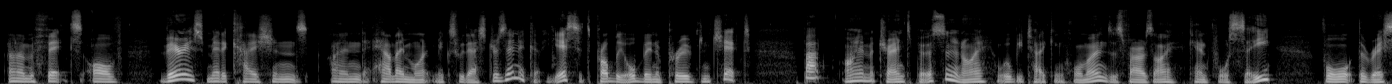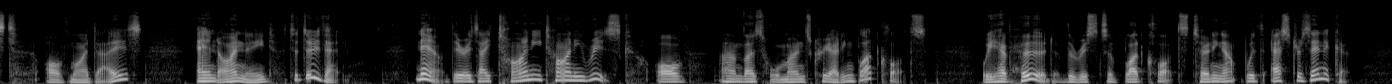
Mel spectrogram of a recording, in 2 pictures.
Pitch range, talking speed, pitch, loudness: 115-145 Hz, 165 wpm, 125 Hz, -26 LUFS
